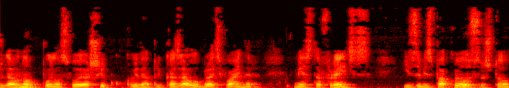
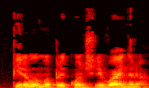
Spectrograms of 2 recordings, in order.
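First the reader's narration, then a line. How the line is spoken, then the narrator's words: Quick. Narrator (Russian): быстро сказал Голович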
